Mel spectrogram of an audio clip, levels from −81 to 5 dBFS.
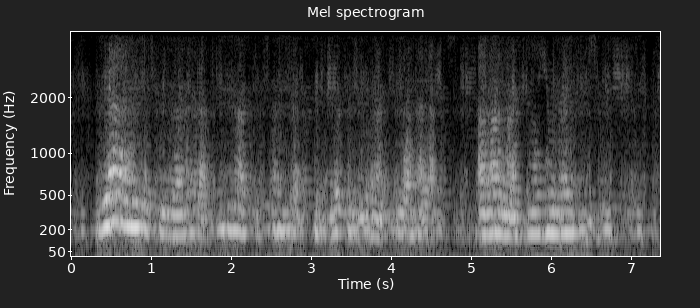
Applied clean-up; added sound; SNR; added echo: neural separator model SepFormer DNS4.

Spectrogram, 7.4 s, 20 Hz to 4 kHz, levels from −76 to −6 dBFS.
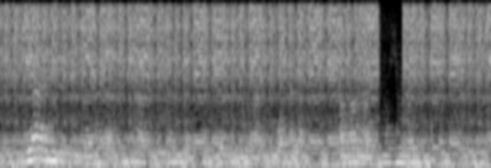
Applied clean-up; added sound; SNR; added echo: none; Guitar; -1 dB; reverberation time 0.6 s.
